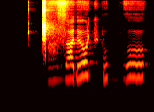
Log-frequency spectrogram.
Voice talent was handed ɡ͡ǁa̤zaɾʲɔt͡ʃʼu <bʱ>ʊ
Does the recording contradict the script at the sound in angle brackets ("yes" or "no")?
no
